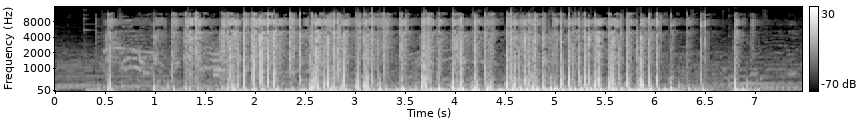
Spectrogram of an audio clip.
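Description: Diwali firecrackers at a family celebration in the USA burst in a dense, rapid string of loud sharp cracks and pops that crackle continuously for several seconds before tapering off into a few final bangs.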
